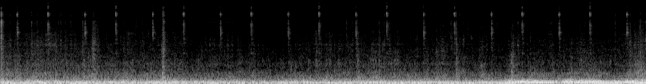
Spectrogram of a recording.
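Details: Honda Civic EJ9 automatic, driver's point of view while driving, misfire codes 71-74 on all four cylinders: deep rumble under way with uneven thumps and stumbles breaking the rhythm as it pulls.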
